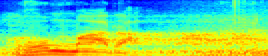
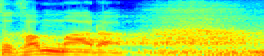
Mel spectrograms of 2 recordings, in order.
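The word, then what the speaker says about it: Ghumara: Hazrat Sheikh Abul Hasan Ali Shazili rahmatullah alayh, he born in Ghummara. Ghummara is the place, or you can pronounce Ghammara, but mostly according to few narration that you can pronounce Ghummara.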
